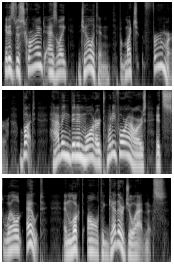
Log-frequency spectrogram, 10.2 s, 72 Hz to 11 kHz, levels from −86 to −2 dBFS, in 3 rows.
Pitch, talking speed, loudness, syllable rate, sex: 160 Hz, 140 wpm, -19 LUFS, 4.9 syllables/s, male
